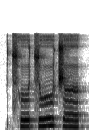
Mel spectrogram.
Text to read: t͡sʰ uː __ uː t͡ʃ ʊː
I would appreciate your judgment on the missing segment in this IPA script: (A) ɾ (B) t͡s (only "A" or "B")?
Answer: B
